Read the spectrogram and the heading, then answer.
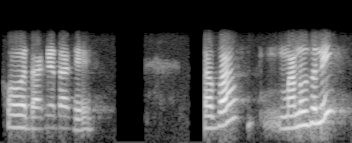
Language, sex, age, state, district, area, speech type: Assamese, female, 30-45, Assam, Dhemaji, rural, conversation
